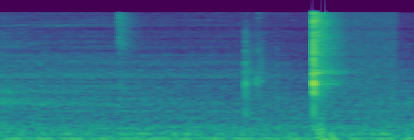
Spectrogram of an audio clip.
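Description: BIC multi-purpose lighter's trigger clicking as it sparks and lights, with one sharp click about a second and a half in and fainter clicks before it.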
